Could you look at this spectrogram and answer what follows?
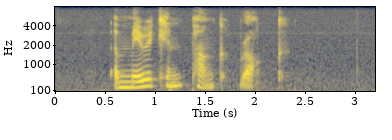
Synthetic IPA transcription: ʔəmɛɹikʰə̃npʰãŋkɹɔ̰k

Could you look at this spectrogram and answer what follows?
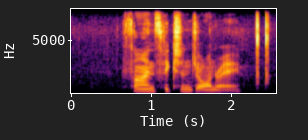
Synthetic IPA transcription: sajə̃nsfɪkʃə̃nd͡ʒɔ̃nɹḛ

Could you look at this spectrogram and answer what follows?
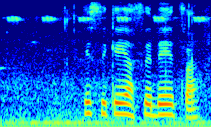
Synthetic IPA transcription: ɪsɪkʼɪjasɪbeːt͡sʼa

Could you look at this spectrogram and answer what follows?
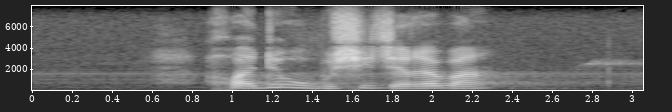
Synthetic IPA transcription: χwadiʊbuʃit͡ʃʼɛɣɛba

